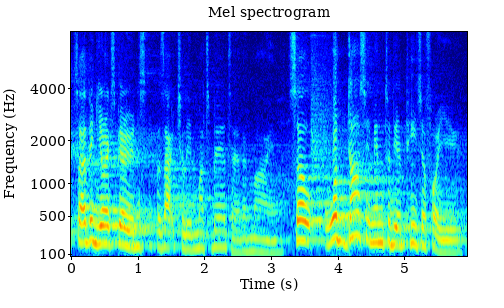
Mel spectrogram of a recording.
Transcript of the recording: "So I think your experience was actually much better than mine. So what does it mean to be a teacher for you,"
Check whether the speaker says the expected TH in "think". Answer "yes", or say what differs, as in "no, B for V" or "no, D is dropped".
yes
